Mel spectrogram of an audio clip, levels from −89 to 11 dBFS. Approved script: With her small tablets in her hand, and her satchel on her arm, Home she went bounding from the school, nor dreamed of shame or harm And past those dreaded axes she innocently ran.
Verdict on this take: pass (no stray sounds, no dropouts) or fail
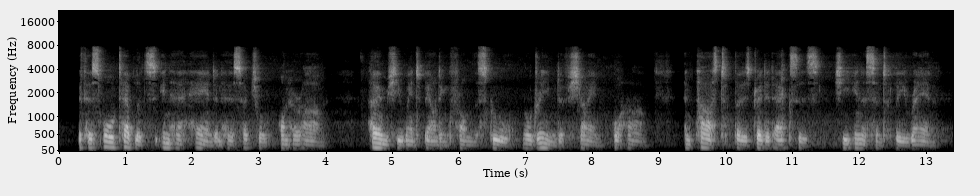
pass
